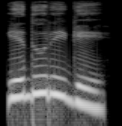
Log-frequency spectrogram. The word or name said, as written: ಎದುರಕ್ಕಿ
